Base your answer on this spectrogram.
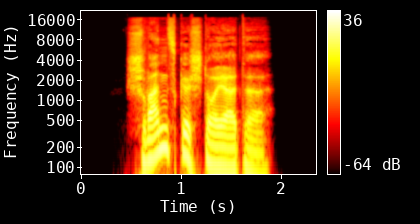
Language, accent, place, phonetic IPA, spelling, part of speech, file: German, Germany, Berlin, [ˈʃvant͡sɡəˌʃtɔɪ̯ɐtə], schwanzgesteuerte, adjective, De-schwanzgesteuerte.ogg
- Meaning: inflection of schwanzgesteuert: 1. strong/mixed nominative/accusative feminine singular 2. strong nominative/accusative plural 3. weak nominative all-gender singular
